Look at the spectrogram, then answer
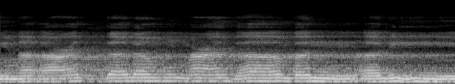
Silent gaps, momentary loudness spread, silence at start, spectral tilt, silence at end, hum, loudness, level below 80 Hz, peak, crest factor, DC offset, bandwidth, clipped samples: none; 4 LU; 0 s; -8.5 dB/octave; 0 s; none; -15 LUFS; -50 dBFS; -2 dBFS; 12 dB; under 0.1%; 10 kHz; under 0.1%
